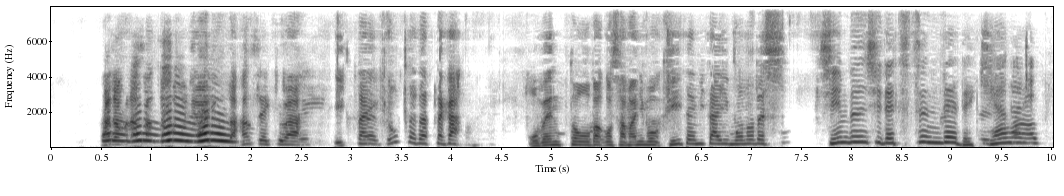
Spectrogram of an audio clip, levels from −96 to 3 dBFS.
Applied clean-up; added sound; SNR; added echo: neural mask model Resemble Enhance denoiser.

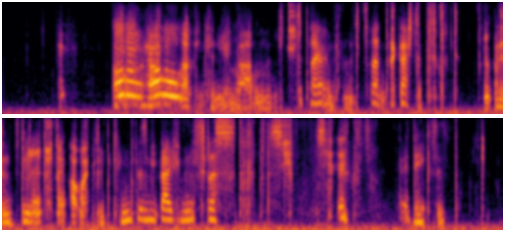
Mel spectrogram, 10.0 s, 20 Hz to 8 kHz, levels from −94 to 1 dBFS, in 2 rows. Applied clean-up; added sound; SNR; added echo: neural diffusion model UNIVERSE++.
